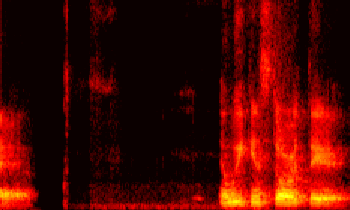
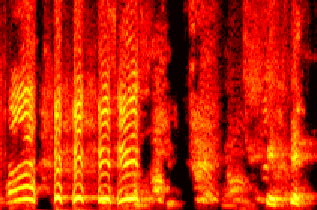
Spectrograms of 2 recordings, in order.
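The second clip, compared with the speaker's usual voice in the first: high, loud burst of laughter; 7 dB louder than usual. Real, not acted. Laughing hard at Jeff's invite, high and loud. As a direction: crack up out loud.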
